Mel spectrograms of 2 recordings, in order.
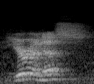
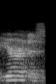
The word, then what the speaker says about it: Uranus: But that's Jupiter, that's Saturn, that's Uranus, or Uranus, if you want to call it that. Uranus is funnier, but Uranus is actually how it's pronounced.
